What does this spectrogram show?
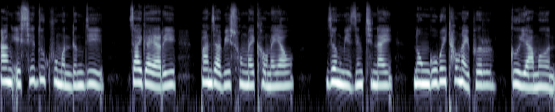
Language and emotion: Bodo, sad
